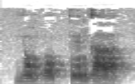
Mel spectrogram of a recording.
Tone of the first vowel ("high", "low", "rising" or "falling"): low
